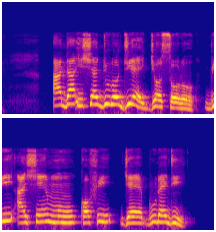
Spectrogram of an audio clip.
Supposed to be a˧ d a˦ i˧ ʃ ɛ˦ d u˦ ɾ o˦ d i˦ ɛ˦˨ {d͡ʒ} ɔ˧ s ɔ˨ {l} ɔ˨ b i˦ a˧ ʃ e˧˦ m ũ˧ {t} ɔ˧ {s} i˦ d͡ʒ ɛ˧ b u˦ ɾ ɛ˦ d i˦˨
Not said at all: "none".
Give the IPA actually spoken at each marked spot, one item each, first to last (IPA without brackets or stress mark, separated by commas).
d͡ʒ, ɾ, k, f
